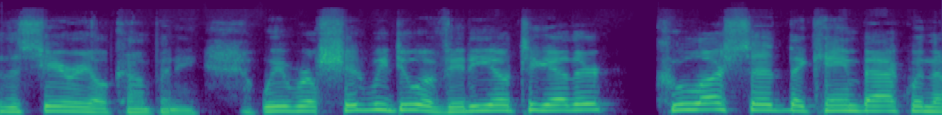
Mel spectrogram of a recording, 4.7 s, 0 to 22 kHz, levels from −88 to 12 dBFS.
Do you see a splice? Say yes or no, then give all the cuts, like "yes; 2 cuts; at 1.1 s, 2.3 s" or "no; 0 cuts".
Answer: yes; 2 cuts; at 1.6 s, 3.2 s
